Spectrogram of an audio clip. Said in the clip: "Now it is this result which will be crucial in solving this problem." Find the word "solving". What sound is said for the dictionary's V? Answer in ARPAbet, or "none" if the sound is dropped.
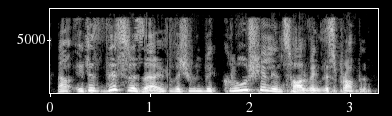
V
